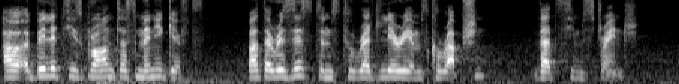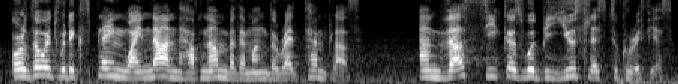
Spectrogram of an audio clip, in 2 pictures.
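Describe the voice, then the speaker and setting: A woman's voice: medium pitch, moderate pace, fairly bright tone, lightly acted. A woman playing a stern, righteous warrior in a video game, blunt, serious and formal in her delivery. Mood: grave, suspicious. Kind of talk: video game character dialogue.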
